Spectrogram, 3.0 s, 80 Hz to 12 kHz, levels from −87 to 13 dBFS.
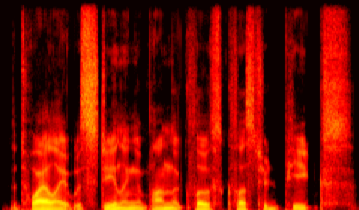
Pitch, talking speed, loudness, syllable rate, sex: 90 Hz, 180 wpm, -19 LUFS, 5.4 syllables/s, male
